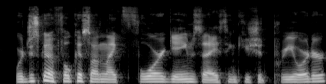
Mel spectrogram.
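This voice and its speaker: A man speaks in a Quebec accent with ordinary pitch variation. The sound is dry and close, with no echo. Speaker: gaming YouTuber and streamer. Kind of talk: live stream chat. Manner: halting, repeats words.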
